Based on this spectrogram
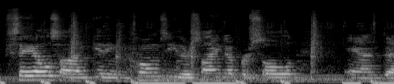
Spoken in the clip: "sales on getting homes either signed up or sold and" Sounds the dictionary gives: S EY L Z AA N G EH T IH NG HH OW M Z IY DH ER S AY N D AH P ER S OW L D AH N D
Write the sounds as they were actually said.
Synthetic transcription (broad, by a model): S EY L Z N G EH T IH NG HH OW M Z IY DH ER S AY N D AH P ER S OW L AH N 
